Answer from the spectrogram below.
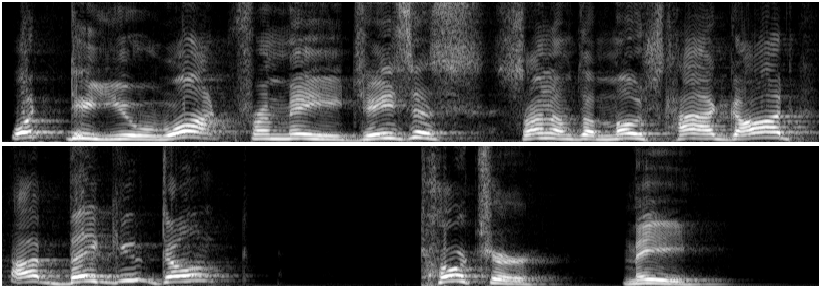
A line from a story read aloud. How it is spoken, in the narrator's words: he cried out, shouting at the top of his voice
